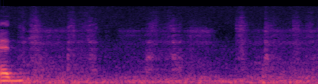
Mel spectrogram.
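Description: Marker pen writing on lined paper: a run of quiet, short scratchy strokes as numbers and letters are written.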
